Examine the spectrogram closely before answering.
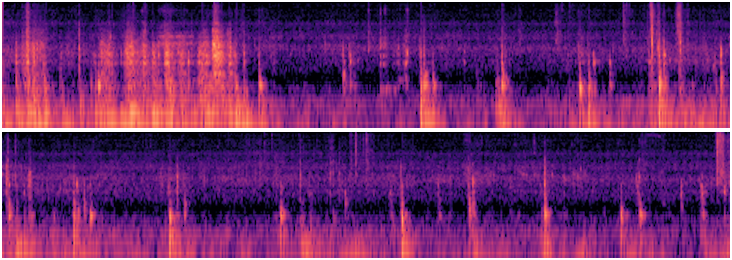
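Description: Wind and water noise aboard a fishing kayak, louder and rumbling for the first three seconds. Scattered sharp knocks and clicks of handling run through it.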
